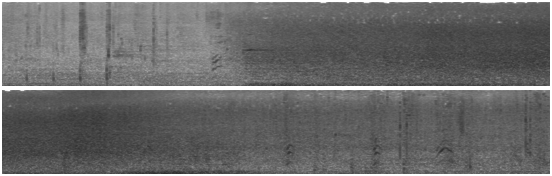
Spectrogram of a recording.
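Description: Quick footsteps tap on stone.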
